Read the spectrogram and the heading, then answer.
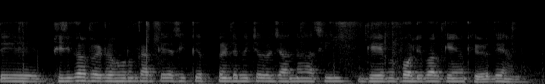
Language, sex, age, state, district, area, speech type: Punjabi, male, 30-45, Punjab, Rupnagar, rural, spontaneous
